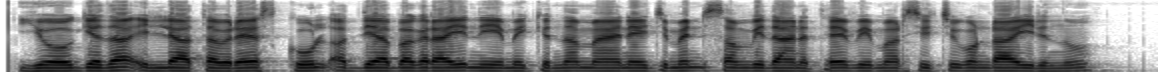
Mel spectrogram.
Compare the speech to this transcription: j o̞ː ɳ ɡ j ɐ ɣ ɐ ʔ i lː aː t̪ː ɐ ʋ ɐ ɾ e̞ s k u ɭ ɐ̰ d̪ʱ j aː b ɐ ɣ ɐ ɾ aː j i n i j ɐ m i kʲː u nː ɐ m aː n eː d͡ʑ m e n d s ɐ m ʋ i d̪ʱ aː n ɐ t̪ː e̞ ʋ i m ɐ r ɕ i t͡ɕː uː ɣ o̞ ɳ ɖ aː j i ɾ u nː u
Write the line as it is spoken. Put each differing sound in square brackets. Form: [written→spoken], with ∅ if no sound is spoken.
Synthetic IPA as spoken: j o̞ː [ɳ→∅] ɡ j ɐ [ɣ→ð] ɐ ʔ i lː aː t̪ː ɐ ʋ ɐ ɾ e̞ s k [u→uː] ɭ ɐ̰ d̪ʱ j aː b ɐ ɣ ɐ ɾ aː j i n i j ɐ m i kʲː u nː ɐ m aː n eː d͡ʑ m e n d s ɐ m ʋ i d̪ʱ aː n ɐ t̪ː e̞ ʋ i m ɐ r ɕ i t͡ɕː [uː→u] ɣ o̞ ɳ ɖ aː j i ɾ u nː u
